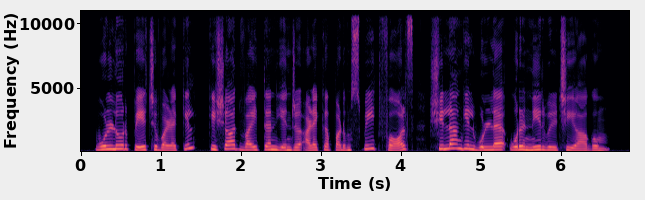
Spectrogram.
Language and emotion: Tamil, neutral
